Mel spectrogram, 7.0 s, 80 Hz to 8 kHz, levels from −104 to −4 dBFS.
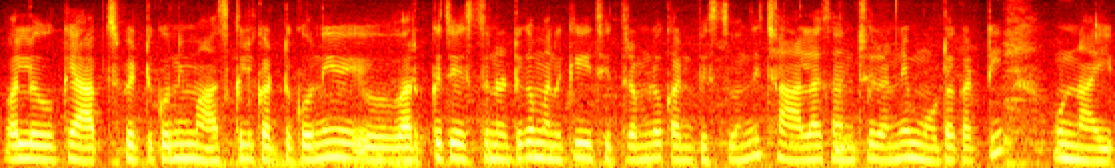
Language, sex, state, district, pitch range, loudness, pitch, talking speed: Telugu, female, Telangana, Karimnagar, 185-205 Hz, -18 LUFS, 195 Hz, 145 wpm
